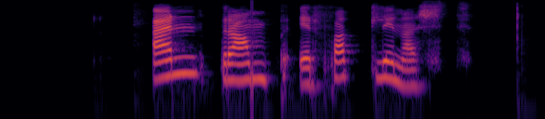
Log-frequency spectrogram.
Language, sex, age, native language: Icelandic, female, 10, Icelandic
